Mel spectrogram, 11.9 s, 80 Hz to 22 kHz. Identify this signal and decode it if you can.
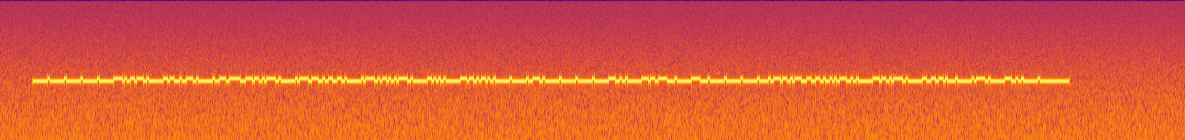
RTTY (45.45 baud, 170 Hz shift), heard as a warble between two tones, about 2200 Hz centre. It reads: LAAT EENIEDER DAN OOK ZIJN EIGEN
